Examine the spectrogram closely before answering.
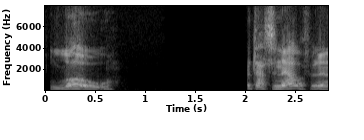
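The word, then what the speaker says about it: לא: Lommed alf is pronounced low.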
